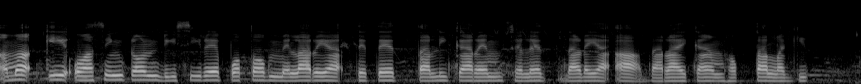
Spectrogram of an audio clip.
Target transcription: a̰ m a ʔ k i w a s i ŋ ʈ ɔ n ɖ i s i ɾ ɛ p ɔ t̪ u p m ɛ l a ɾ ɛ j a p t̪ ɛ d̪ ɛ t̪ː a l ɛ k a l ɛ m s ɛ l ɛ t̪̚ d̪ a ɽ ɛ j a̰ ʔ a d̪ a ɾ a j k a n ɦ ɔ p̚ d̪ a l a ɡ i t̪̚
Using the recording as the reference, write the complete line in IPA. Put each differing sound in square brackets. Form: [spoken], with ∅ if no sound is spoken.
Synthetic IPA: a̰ m a ʔ k i w a s i ŋ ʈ ɔ n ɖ i s i ɾ ɛ p ɔ t̪ [ɔ] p m ɛ l a ɾ ɛ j a [ʔ] t̪ ɛ [t̪] ɛ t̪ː a l [i] k a [ɾ] ɛ m s ɛ l ɛ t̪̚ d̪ a ɽ ɛ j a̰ ʔ a d̪ a ɾ a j k a n ɦ ɔ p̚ [t̪] a l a ɡ i t̪̚

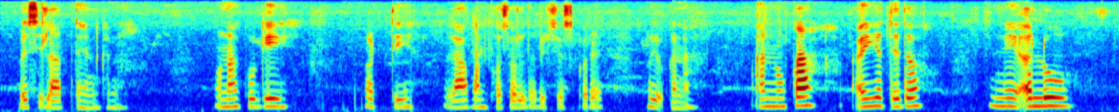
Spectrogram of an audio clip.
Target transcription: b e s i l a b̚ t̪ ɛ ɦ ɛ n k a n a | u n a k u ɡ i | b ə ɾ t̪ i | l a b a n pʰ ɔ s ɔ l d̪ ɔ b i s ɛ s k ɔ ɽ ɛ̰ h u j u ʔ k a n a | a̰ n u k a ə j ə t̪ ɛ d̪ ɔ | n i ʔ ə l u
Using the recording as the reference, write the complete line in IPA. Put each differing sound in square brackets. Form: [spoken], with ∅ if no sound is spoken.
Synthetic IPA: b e s i l a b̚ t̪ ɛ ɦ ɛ n k a n a | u n a k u ɡ i | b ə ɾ t̪ i | l a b a n pʰ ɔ s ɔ l d̪ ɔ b i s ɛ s k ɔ [ɾ] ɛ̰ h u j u ʔ k a n a | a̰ n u k a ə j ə t̪ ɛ d̪ ɔ | n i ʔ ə l u

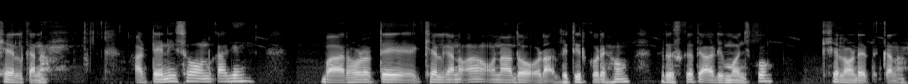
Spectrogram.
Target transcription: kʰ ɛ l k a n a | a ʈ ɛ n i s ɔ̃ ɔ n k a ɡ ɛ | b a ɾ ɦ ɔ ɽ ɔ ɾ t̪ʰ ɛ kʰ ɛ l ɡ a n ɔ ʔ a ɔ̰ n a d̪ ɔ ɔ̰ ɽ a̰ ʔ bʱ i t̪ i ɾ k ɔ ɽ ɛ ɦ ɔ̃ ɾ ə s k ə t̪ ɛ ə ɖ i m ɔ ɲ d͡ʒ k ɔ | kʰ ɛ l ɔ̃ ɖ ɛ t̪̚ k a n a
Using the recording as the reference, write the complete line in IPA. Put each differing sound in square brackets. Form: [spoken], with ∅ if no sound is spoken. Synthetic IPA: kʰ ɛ l k a n a | a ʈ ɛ n i s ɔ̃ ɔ n k a ɡ ɛ | b a ɾ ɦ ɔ ɽ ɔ ɾ [t̪] ɛ kʰ ɛ l ɡ a n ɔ ʔ a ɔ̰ n a d̪ ɔ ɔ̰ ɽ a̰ ʔ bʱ i t̪ i ɾ k ɔ [ɾ] ɛ ɦ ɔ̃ ɾ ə s k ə t̪ ɛ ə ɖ i m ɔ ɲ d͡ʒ k ɔ | kʰ ɛ l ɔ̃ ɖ ɛ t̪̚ k a n a

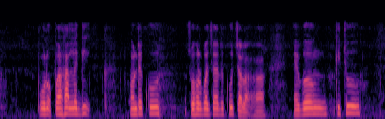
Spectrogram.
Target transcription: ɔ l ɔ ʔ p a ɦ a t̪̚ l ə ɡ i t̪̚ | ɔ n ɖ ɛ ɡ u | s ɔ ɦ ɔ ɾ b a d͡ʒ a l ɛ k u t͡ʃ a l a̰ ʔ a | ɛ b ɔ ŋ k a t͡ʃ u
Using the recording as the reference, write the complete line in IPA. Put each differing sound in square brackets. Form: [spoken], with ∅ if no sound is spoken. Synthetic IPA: ɔ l ɔ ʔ p a ɦ a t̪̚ l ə ɡ i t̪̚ | ɔ n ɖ ɛ [k] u | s ɔ ɦ ɔ ɾ b a d͡ʒ a [ɾ] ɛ k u t͡ʃ a l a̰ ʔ a | ɛ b ɔ ŋ k [i] t͡ʃ u

